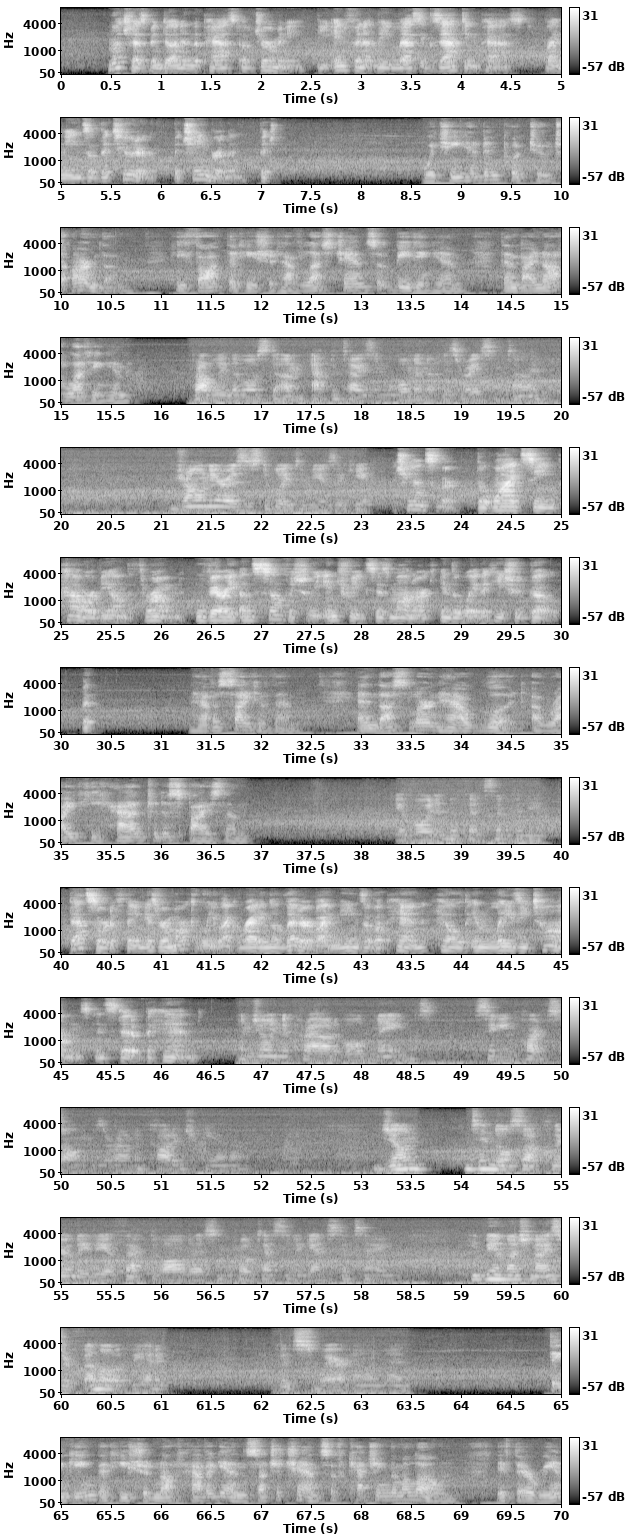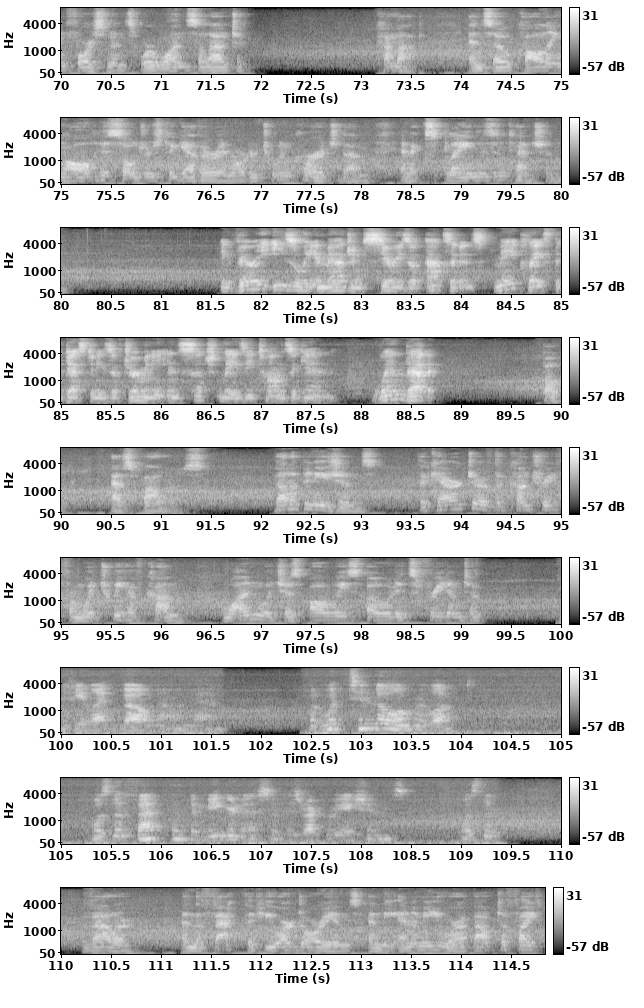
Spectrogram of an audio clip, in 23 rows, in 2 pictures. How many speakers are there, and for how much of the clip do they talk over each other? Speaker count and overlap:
three, no overlap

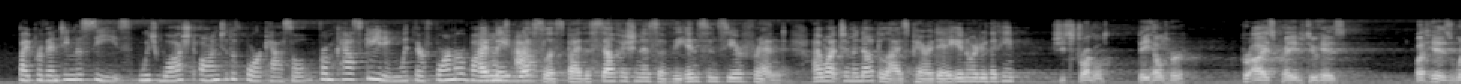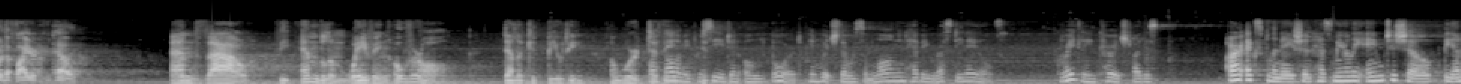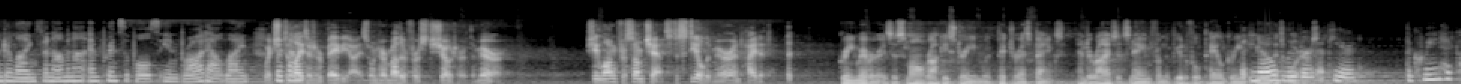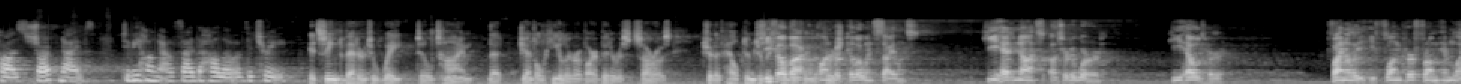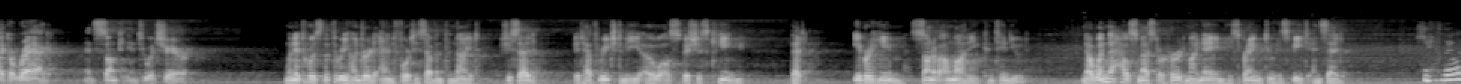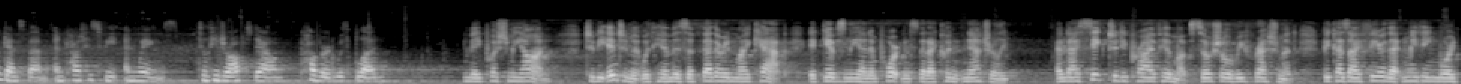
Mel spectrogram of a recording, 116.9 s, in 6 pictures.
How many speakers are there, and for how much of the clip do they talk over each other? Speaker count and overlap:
ten, about 4%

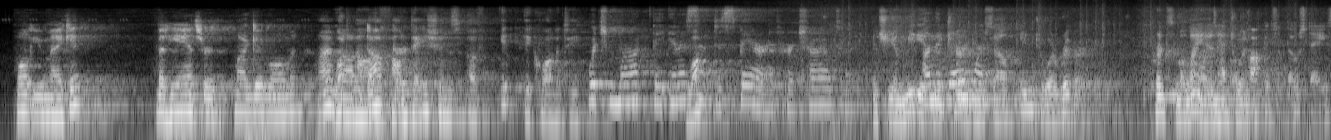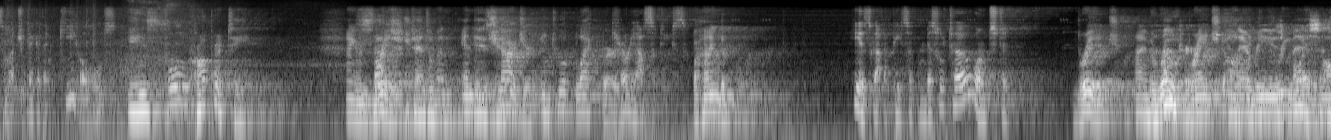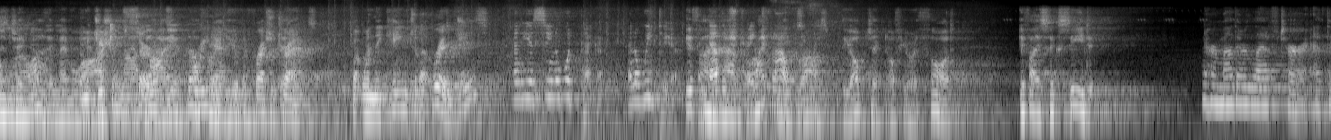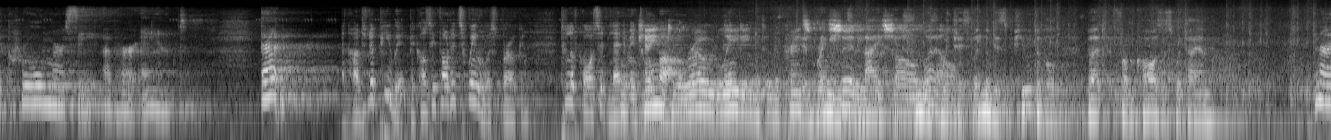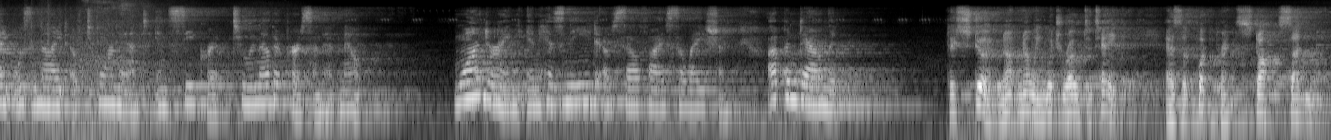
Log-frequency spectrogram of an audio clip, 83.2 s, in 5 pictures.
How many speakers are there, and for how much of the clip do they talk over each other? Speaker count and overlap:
five, about 28%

